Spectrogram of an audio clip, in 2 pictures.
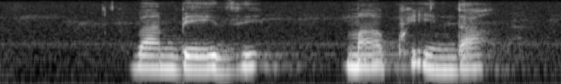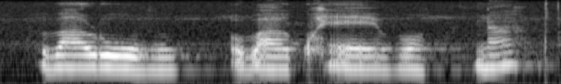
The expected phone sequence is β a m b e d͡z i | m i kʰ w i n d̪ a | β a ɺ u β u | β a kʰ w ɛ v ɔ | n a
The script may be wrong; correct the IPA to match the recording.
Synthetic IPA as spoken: β a m b e d͡z i | m a kʰ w i n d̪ a | β a ɺ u β u | β a kʰ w ɛ β ɔ | n a

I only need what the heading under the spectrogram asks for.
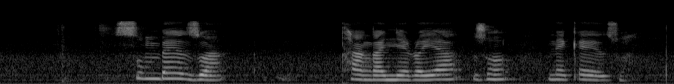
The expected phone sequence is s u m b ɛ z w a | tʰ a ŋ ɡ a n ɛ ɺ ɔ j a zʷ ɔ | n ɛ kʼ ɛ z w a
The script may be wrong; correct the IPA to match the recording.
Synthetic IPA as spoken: s u m b ɛ z w a | tʰ a ŋ ɡ a ɲ ɛ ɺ ɔ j a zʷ ɔ | n ɛ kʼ ɛː z w a

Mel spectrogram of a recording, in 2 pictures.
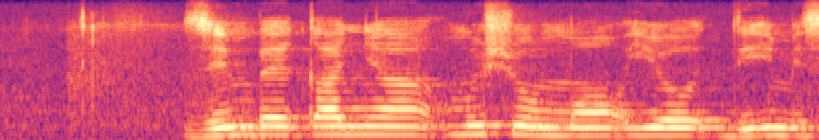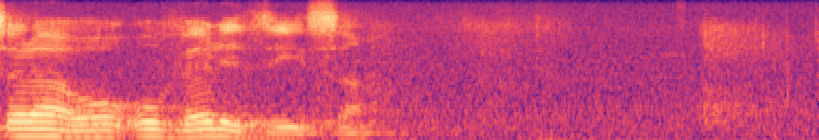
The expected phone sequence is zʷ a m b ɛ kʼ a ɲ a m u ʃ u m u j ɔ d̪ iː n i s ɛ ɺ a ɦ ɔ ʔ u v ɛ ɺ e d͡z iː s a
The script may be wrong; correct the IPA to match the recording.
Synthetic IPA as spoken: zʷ i m b ɛ kʼ a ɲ a m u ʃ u m ɔ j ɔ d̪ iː m i s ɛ ɺ a ɦ ɔ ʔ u v ɛ ɺ e d͡z iː s a

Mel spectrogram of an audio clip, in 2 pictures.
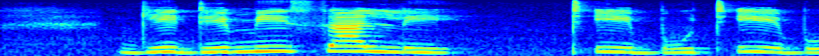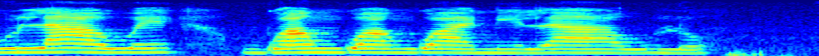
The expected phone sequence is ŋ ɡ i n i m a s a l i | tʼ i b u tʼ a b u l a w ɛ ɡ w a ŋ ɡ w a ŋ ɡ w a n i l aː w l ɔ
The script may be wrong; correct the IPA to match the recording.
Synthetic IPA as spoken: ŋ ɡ i d i m i s a l i | tʼ i b u tʼ i b u l a w ɛ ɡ w a ŋ ɡ w a ŋ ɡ w a n i l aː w l ɔ

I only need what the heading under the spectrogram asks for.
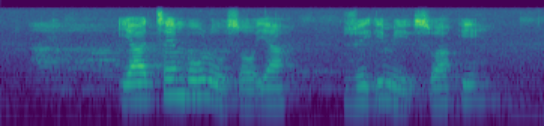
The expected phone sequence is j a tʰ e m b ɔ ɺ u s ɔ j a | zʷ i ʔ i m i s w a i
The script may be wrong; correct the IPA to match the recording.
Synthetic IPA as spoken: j a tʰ e m b u ɺ u s ɔ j a | zʷ i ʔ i m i s w a i

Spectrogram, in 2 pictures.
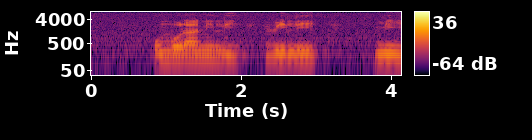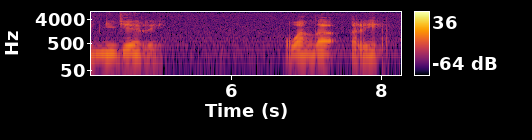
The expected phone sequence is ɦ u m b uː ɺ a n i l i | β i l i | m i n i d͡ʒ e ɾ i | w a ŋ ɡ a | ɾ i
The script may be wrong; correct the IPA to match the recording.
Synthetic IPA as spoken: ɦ u m b u ɺ a n i l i | β i l i | m i n i d͡ʒ ɛ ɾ ɛ | w a ŋ ɡ a | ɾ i

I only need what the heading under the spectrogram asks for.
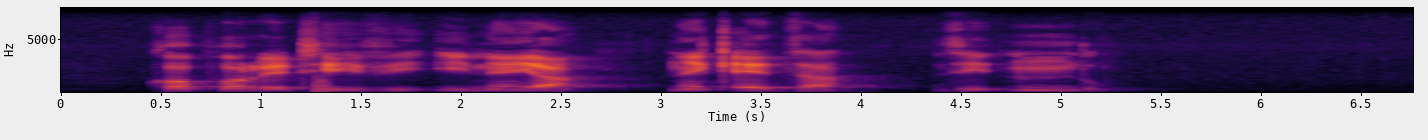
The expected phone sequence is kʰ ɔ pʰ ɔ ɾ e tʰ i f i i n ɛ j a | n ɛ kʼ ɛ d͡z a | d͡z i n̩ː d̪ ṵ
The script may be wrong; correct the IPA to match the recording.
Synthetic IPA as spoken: kʰ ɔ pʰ ɔ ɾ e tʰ i v i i n ɛ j a | n ɛ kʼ ɛ d͡z a | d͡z i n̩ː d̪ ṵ

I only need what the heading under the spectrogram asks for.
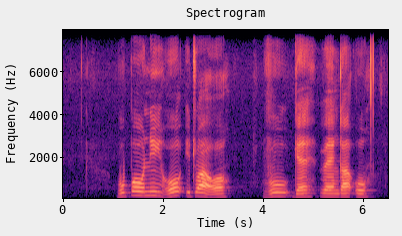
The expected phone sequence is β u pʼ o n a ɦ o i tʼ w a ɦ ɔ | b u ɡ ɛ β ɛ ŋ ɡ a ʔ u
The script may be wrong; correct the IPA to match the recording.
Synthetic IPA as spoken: β u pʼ o n i ɦ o i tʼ w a ɦ ɔ | v u ɡ ɛ β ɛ ŋ ɡ a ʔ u

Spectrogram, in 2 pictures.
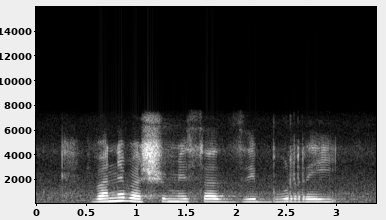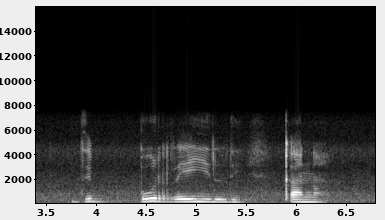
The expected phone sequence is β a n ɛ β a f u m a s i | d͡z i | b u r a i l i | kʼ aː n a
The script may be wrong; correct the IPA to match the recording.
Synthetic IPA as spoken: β a n ɛ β a ʃ u m i s a | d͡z i | b u r e i l i | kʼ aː n a

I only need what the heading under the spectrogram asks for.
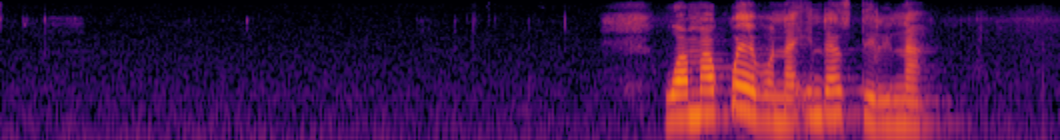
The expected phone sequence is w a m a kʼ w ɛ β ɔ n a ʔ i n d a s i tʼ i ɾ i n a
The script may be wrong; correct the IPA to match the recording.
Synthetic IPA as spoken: w a m a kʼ w ɛ β ɔ n a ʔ i n d a s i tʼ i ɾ i n a

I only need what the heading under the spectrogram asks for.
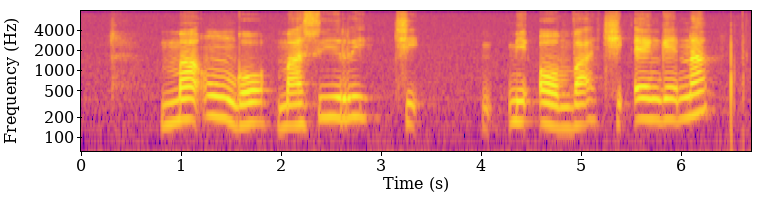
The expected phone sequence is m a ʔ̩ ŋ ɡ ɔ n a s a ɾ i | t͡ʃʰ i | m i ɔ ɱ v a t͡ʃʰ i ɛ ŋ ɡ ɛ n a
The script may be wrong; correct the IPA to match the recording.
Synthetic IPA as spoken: m a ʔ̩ ŋ ɡ ɔ m a s i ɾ i | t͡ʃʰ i | m i ɔ ɱ v a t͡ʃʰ i ɛ ŋ ɡ ɛ n a

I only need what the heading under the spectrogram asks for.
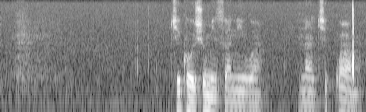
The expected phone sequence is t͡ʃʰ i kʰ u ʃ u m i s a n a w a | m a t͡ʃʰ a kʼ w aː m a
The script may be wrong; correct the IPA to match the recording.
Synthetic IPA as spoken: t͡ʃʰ i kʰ o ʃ u m i s a n i w a | n a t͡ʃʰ i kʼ w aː m a

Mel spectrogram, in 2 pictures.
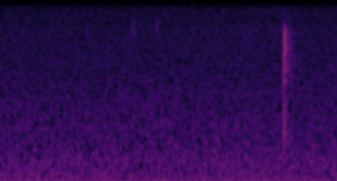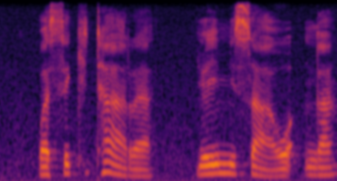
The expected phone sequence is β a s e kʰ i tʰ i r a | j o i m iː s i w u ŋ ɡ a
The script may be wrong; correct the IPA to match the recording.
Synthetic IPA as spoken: w a s e kʰ i tʰ a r a | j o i m i s a w ɔ ŋ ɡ a

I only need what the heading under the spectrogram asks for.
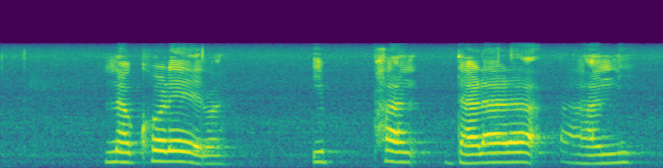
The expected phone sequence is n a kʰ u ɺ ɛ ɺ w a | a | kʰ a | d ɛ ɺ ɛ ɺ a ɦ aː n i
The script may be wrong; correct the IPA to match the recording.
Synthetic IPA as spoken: n a kʰ ɔ ɺ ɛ ɺ w a | i | pʰ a | d a ɺ a ɺ a ɦ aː n i

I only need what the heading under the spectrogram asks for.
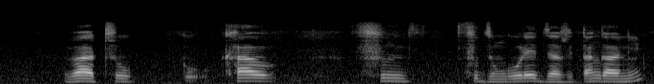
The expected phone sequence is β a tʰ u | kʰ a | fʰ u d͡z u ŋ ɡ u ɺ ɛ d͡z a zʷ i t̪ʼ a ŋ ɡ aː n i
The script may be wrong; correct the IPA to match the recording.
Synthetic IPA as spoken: β a tʰ u | kʰ a | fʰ u d͡z u ŋ ɡ u ɺ ɛ d͡z a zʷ i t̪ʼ a ŋ ɡ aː n i

